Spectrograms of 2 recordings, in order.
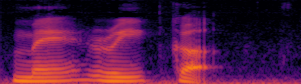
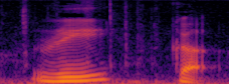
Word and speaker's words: America: Delhi and all that, now the correct pronunciation is, if I have to break it down to syllables, America. So there are 4 syllables, America. Now in northern part of the country, they pronounce this as Rica. So they drop a syllable. Instead of saying America, they say I'm going to America.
